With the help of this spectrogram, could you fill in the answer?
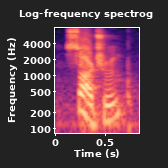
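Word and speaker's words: Sartre: pav the way for this movement Jean PA sartu and Albert or Albert Alber kamu all right that's how you pronounce those uh look them up in the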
